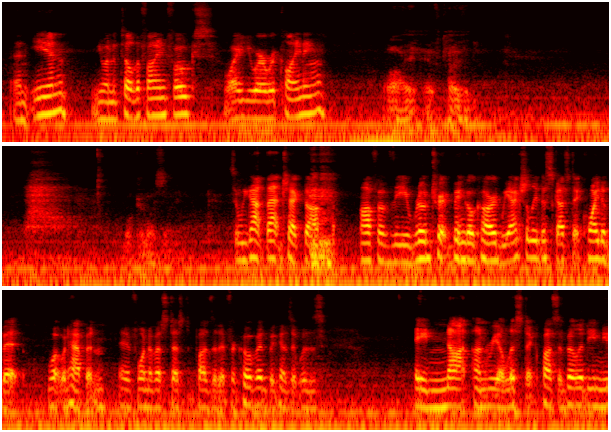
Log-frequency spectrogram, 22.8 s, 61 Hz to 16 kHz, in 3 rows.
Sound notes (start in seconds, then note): 7.9 world-weary sigh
